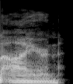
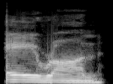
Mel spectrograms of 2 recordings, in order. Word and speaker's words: iron: This is an iron. Be careful of the pronunciation. I did an entire video on this. This isn't Aaron.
